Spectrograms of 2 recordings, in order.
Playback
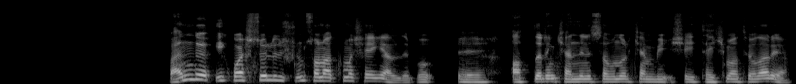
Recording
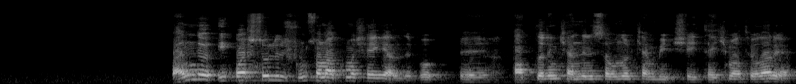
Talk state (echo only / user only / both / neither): echo only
